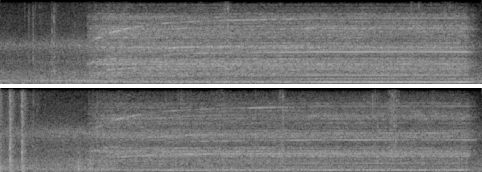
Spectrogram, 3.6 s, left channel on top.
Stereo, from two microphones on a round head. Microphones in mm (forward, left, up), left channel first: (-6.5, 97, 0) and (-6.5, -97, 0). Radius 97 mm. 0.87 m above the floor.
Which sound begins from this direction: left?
A blender, at 0.7 s.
